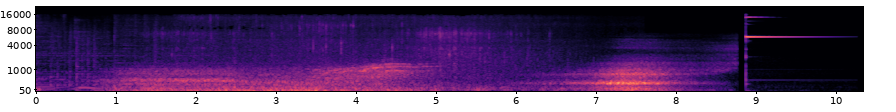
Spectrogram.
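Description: Outro sound effects: a rushing noise that swells and fades twice, then near the end a single bright ding that rings out and fades evenly, a logo sting.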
